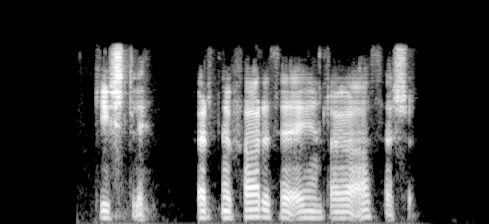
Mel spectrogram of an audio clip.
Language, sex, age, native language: Icelandic, male, 40-49, Icelandic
